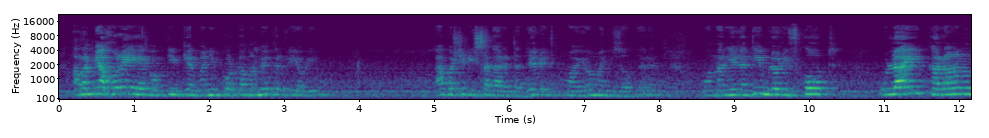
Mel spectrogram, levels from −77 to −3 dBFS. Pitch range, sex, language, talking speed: 220-290 Hz, female, Hebrew, 120 wpm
